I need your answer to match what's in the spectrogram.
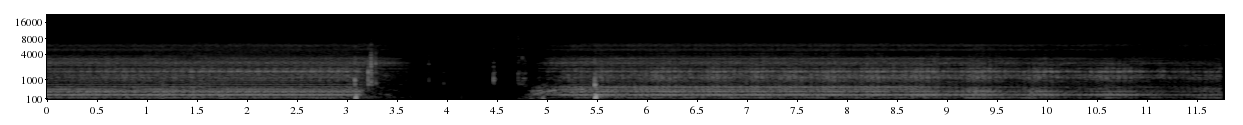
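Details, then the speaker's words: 1961 Singer 401A sewing machine motor, dirty clutch release with heavy build-up and smoke, run on foot controller: whirring with fast uneven flutter, cutting out and labouring at low speed, straining against resistance, nowhere near top speed. "can you hear that fluttering on it it's trying so hard it's trying so hard to press past the barrier that's holding it back right now"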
